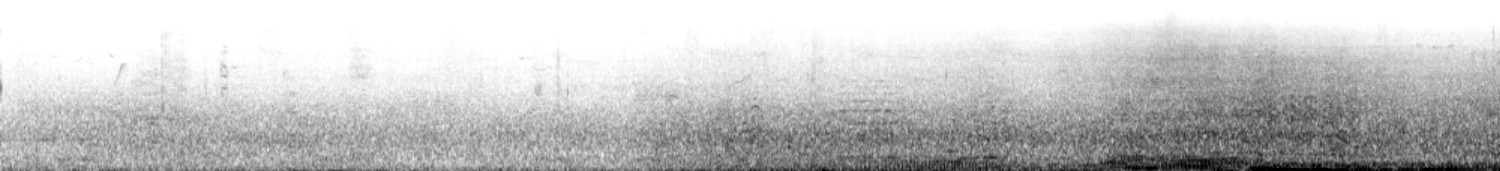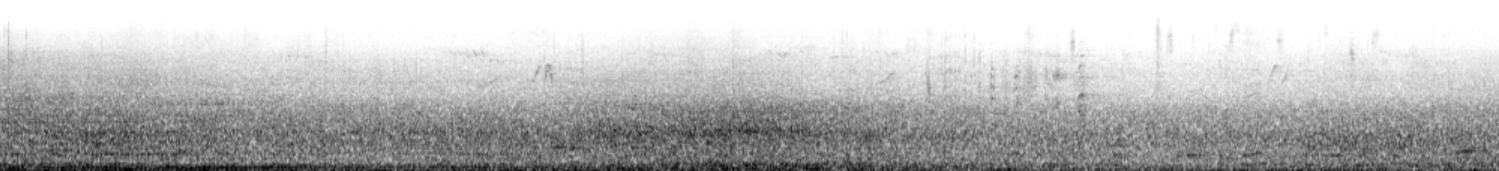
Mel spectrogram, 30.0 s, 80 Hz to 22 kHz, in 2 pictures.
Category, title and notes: Soundscapes > Urban
20250312 UpperPartJardinsMontbau traffic animals workers lessPleasant noisy
animals, Montbau, noisy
